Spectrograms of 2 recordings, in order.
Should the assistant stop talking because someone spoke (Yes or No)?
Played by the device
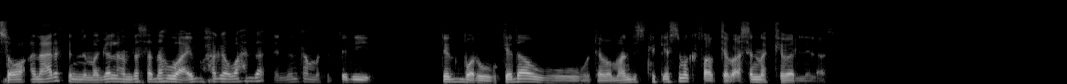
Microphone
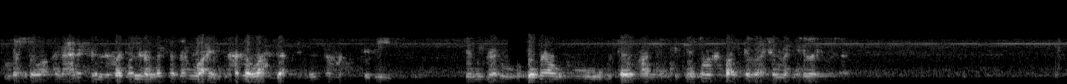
No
